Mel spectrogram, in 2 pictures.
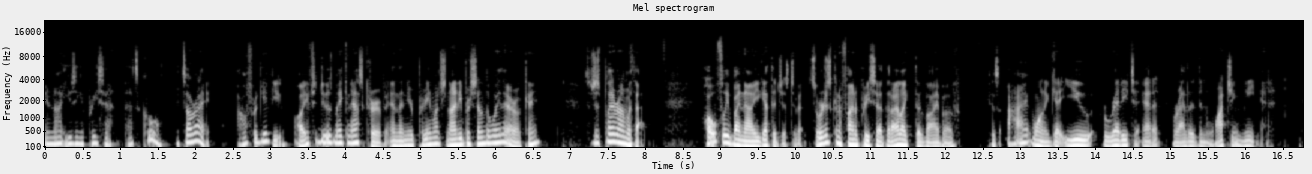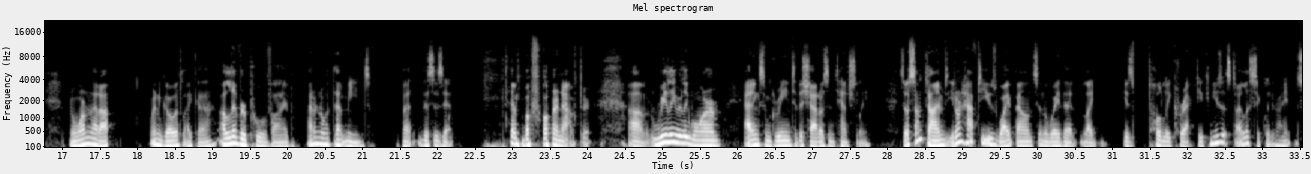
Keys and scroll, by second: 14.6 \, 29.9 Return, 30.5 \.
